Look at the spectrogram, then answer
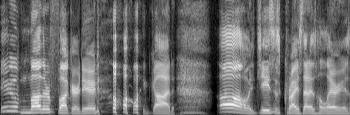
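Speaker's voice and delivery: laughing through the words. Reacting to a funny chat message, laughing hard while talking. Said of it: "I'm laughing so fucking hard".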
